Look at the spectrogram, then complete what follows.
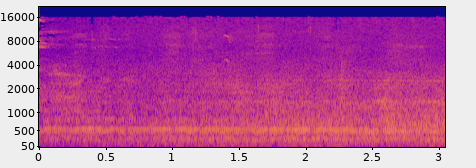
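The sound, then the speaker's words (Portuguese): An airplane passing overhead above a mountain drones steadily, a continuous low rumble with a faint humming tone, holding the same moderate loudness throughout with no voices. “um avião passando.”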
